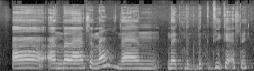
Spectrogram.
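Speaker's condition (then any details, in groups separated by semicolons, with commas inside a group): Cerebral palsy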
